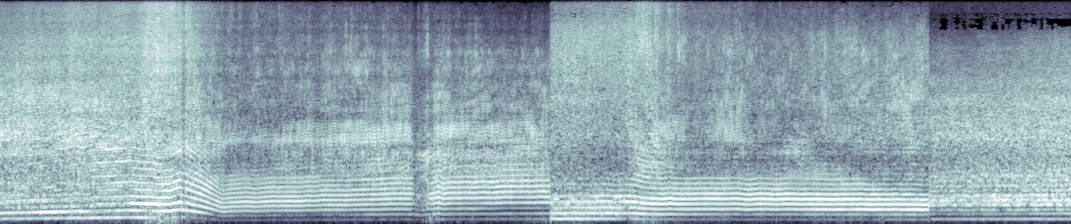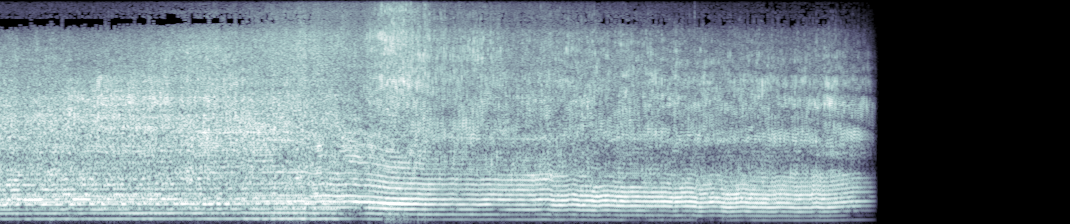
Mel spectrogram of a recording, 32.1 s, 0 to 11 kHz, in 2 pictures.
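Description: Fiat 126p rally car's air-cooled two-cylinder engine driven hard, revving loudly with its pitch falling and climbing again a few times as the driver shifts and lifts. The sound cuts off suddenly near the end.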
